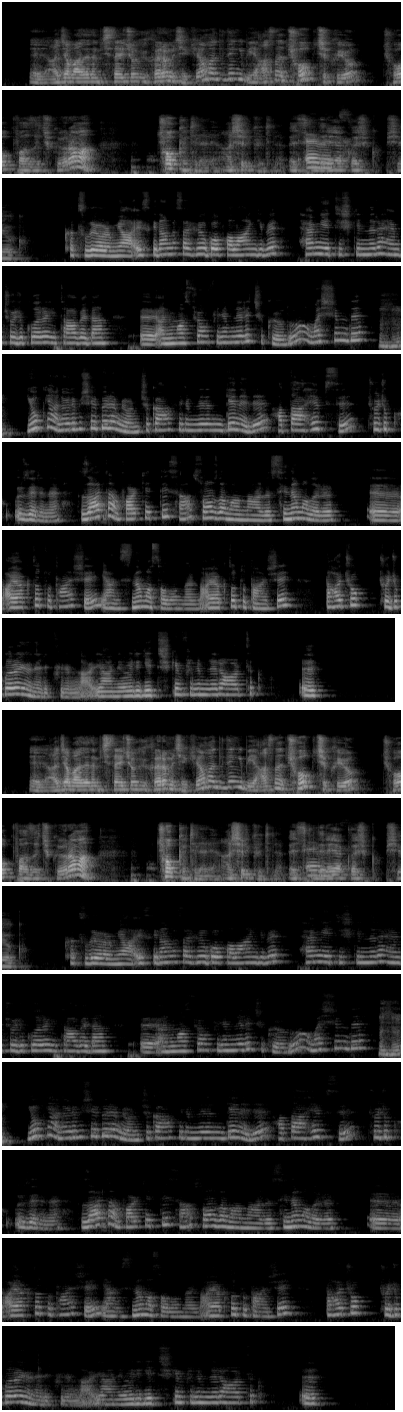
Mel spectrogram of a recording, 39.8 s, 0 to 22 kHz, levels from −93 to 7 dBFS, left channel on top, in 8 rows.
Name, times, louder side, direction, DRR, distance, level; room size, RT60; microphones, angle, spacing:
voice 1, 0.3-4.4 4.8-6.1 6.9-9.5 9.8-10.1 19.7-20.0, right 3 dB, 50° right, 0.5 m, -38 dB
voice 2, 8.8-9.1 10.8-13.4 13.7-16.3 16.7-19.5 20.3-24.8 25.1-25.7 25.9-29.1 29.5-33.5 34.0-38.1 38.6-38.9, left 6 dB, 85° left, 0.3 m, -39 dB
2.4 x 2.1 x 3.1 m
head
